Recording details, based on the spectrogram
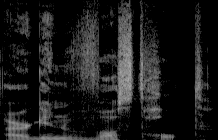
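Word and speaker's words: Argynvostholt: Yes, Argon Vostold.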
